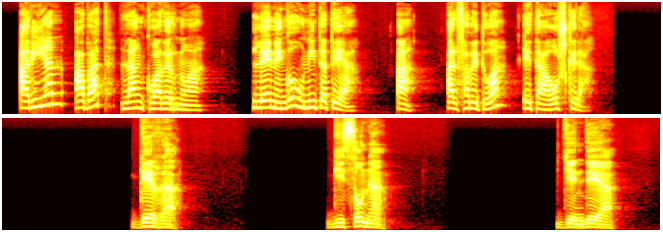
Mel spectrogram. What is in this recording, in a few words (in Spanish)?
Dictado palabras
